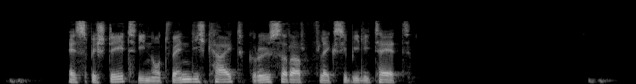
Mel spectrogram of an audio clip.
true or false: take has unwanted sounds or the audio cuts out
false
